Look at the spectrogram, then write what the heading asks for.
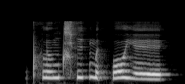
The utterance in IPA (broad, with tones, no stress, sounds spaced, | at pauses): pʰ l ɯ˦˥ ŋ t͡ɕʰ i˦˥ ʔ m e˨˩ k̚ p oː˥˩ j eː˧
